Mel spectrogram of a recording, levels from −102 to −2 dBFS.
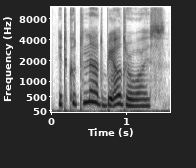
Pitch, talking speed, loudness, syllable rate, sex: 250 Hz, 190 wpm, -16 LUFS, 5.9 syllables/s, female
